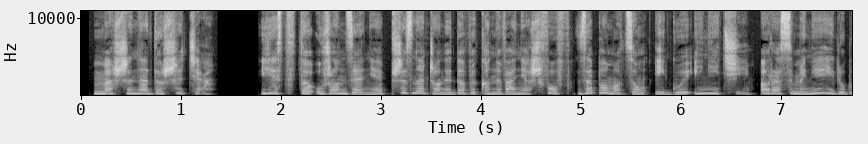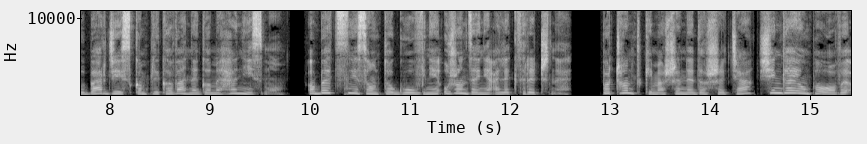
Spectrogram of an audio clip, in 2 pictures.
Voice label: polish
